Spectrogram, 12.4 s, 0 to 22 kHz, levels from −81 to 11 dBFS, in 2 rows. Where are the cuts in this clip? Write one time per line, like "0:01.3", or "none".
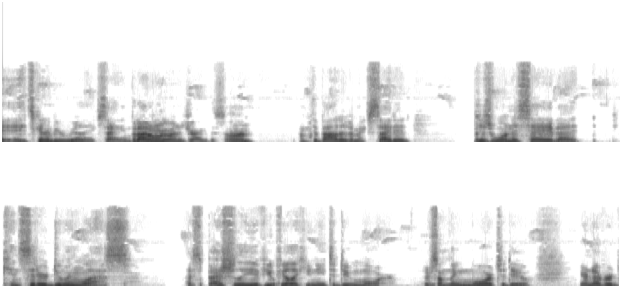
0:01.6
0:03.1
0:04.7
0:08.9
0:10.5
